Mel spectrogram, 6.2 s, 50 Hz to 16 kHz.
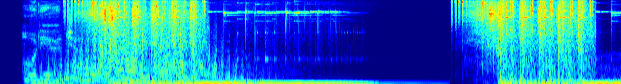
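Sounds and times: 
weapon logo reveal sound: 0:00.6 - 0:03.2, 0:04.5 - 0:06.1.

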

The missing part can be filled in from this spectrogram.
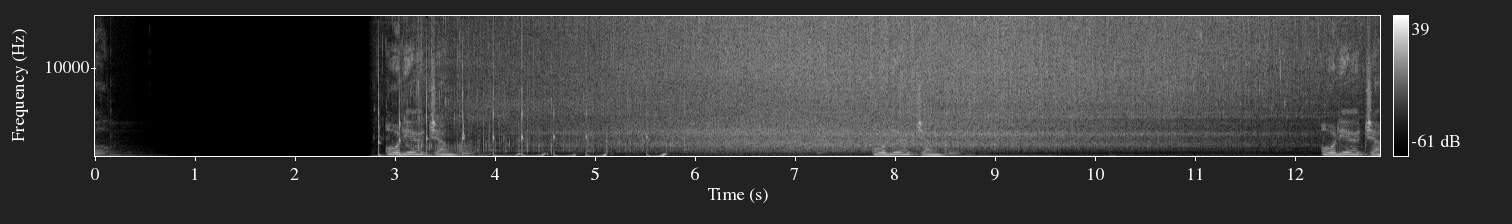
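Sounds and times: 
person drinking Coke: 0:02.8 - 0:12.7.

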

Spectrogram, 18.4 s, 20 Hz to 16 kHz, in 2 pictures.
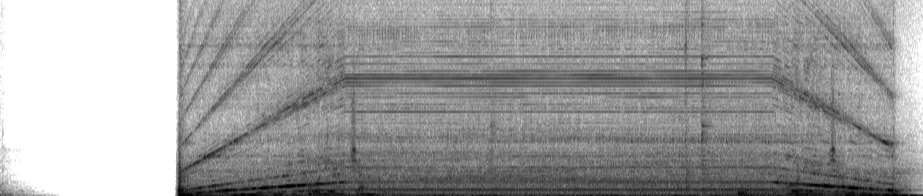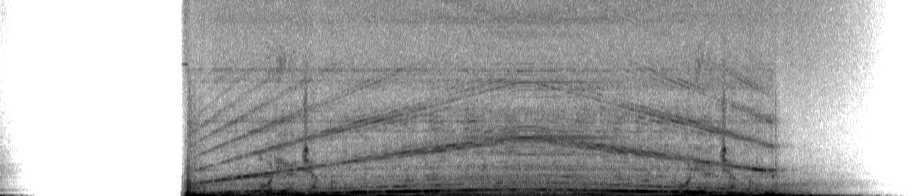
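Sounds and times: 
large servo motor: 0:01.9 - 0:08.9, 0:11.1 - 0:17.8.

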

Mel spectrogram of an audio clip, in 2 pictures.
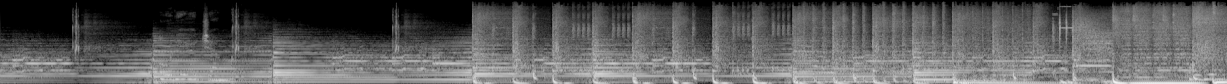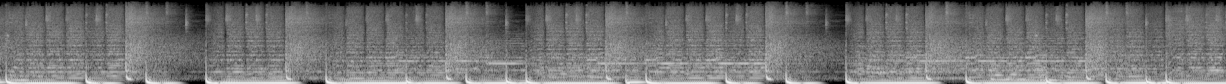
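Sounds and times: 
future bass music: 0:00.8 - 0:24.5.

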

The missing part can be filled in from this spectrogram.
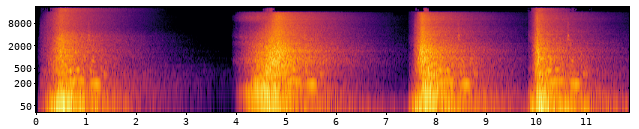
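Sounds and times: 
whoosh swoosh: 0:04.0 - 0:06.7, 0:07.5 - 0:10.4.

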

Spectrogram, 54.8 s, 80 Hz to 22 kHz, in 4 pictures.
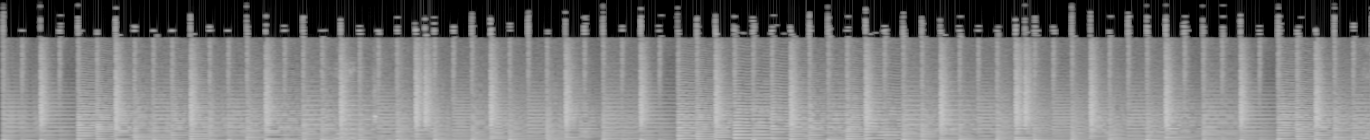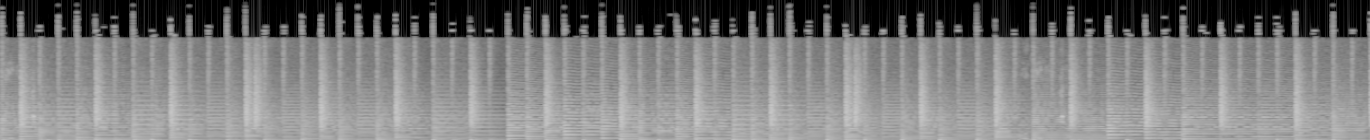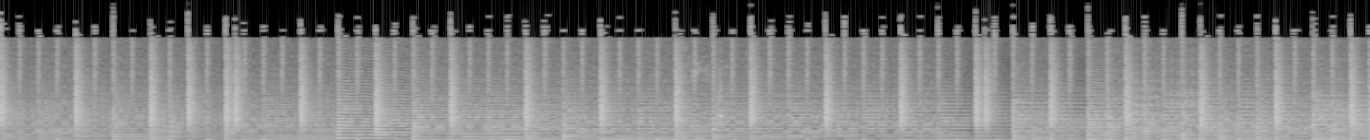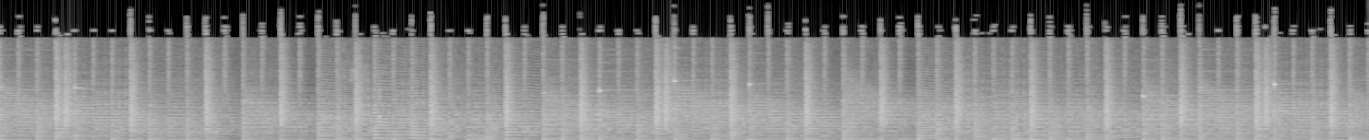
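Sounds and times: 
classic retro game music loop: 0:00.0 - 0:54.7.

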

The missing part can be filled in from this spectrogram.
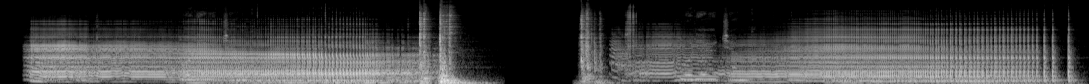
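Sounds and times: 
squeaky door opening and closing: 0:00.2 - 0:05.0, 0:05.8 - 0:10.8.

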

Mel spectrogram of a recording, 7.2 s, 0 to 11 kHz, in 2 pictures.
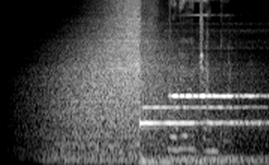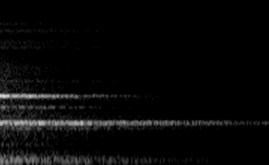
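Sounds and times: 
digital opening logo sound: 0:01.9 - 0:03.4.

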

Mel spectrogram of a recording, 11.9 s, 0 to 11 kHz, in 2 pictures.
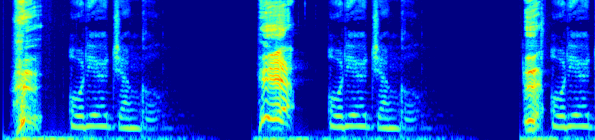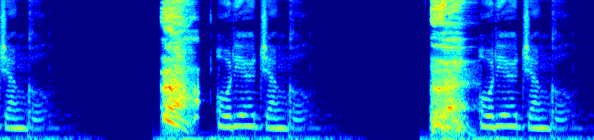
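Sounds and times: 
man grunting in struggle: 0:00.2 - 0:00.4, 0:02.6 - 0:03.0, 0:05.2 - 0:05.5, 0:07.6 - 0:08.0, 0:10.3 - 0:10.7.

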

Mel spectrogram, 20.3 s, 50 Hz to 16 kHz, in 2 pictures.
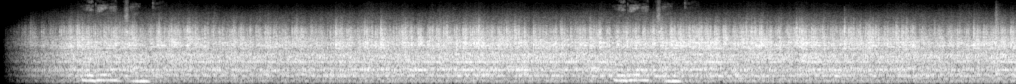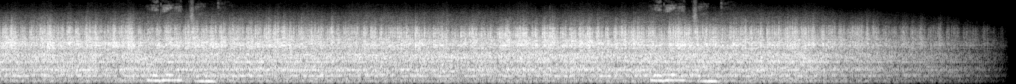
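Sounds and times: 
saw mill general ambience: 0:00.4 - 0:19.6.

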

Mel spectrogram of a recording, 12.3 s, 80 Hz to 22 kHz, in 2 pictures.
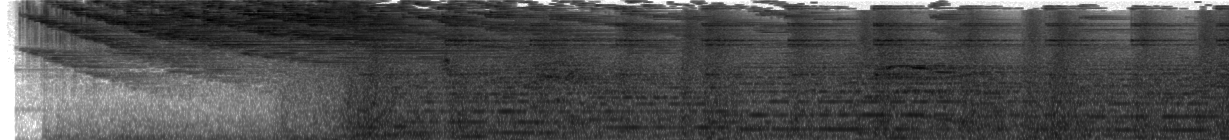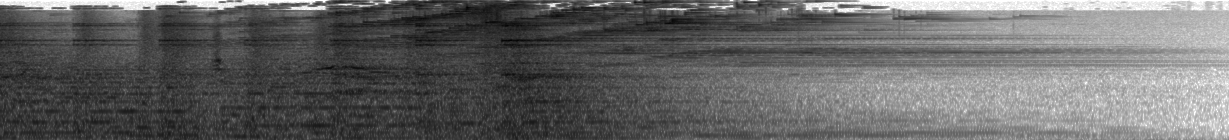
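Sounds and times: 
epic orchestral Christmas ident music: 0:01.6 - 0:10.2.

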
